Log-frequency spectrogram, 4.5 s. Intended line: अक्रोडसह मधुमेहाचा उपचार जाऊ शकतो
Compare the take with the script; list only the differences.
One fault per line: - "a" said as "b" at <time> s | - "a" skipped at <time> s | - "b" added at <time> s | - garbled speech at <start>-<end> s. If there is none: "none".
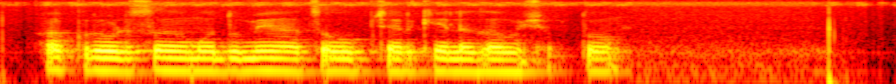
- "केला" added at 2.1 s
